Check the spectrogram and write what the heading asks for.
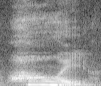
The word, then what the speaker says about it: high: الورد دي I high، ما جبناش خالص سيرة الجي اتش لانها ما عملتش اي ساوند.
